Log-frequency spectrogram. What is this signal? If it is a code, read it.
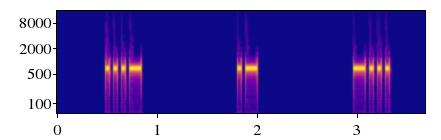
Morse code, heard as a keyed tone, about 31 wpm, spaced as for 8 wpm, 700 Hz. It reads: VAB
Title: USA Call Signs - 5 Characters - 8x Character Spacing - 30wpm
